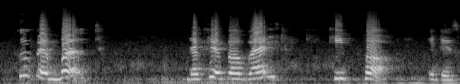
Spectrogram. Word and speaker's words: Kuiper: Charon what is super built the Kuiper belt keep for it is pronounced belt is often called our solar system's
